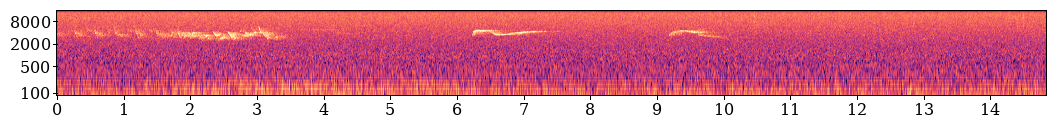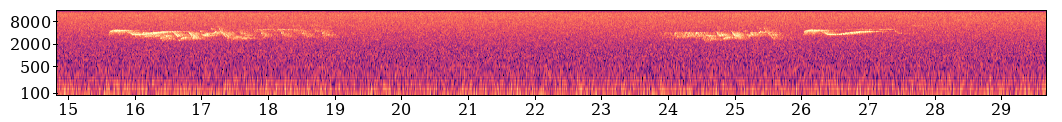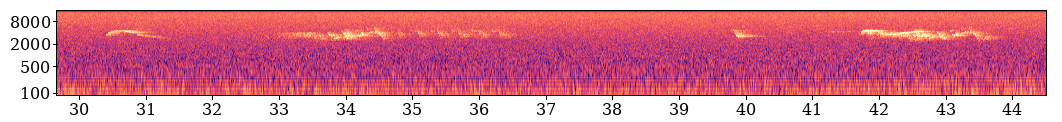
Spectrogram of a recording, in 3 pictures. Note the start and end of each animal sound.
0.0s-1.6s: Ovenbird (Seiurus aurocapilla)
1.3s-3.5s: Purple Finch (Haemorhous purpureus)
6.2s-7.3s: Eastern Wood-Pewee (Contopus virens)
9.1s-10.1s: Eastern Wood-Pewee (Contopus virens)
15.6s-16.5s: Eastern Wood-Pewee (Contopus virens)
16.0s-17.6s: Purple Finch (Haemorhous purpureus)
17.0s-19.0s: Ovenbird (Seiurus aurocapilla)
17.4s-18.7s: Black-throated Green Warbler (Setophaga virens)
23.8s-25.8s: Purple Finch (Haemorhous purpureus)
26.0s-27.2s: Eastern Wood-Pewee (Contopus virens)
26.2s-27.9s: Black-throated Green Warbler (Setophaga virens)
30.4s-31.3s: Eastern Wood-Pewee (Contopus virens)
32.9s-34.7s: Purple Finch (Haemorhous purpureus)
34.6s-36.6s: Ovenbird (Seiurus aurocapilla)
39.7s-40.3s: Blue-headed Vireo (Vireo solitarius)
41.7s-42.8s: Eastern Wood-Pewee (Contopus virens)
42.1s-43.7s: Purple Finch (Haemorhous purpureus)

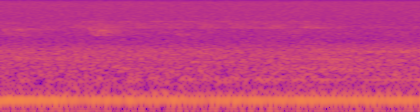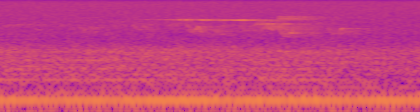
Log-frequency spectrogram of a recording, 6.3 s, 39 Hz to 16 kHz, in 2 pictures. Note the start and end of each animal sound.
0.0s-6.3s: Red-eyed Vireo (Vireo olivaceus)
0.4s-2.8s: Ovenbird (Seiurus aurocapilla)
4.0s-5.8s: Black-throated Green Warbler (Setophaga virens)

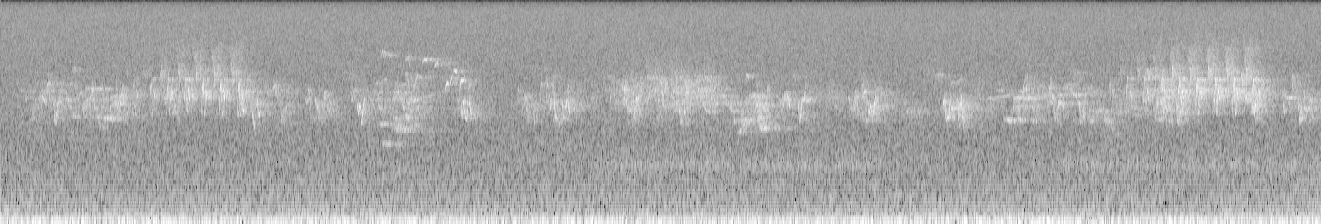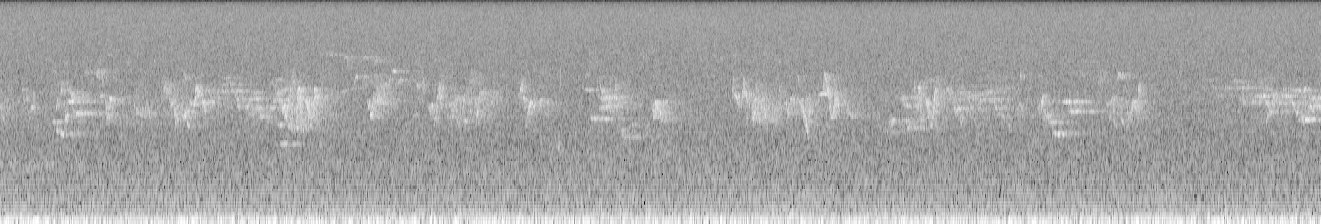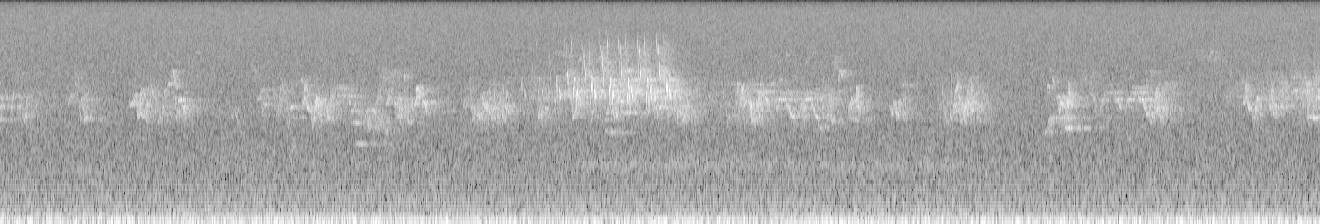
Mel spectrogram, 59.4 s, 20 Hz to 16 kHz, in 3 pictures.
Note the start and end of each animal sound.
0.0s-59.4s: Red-eyed Vireo (Vireo olivaceus)
0.3s-2.3s: Veery (Catharus fuscescens)
1.9s-4.0s: Ovenbird (Seiurus aurocapilla)
5.6s-6.3s: Wood Thrush (Hylocichla mustelina)
5.6s-7.2s: Brown Creeper (Certhia americana)
9.0s-11.0s: Ovenbird (Seiurus aurocapilla)
10.4s-11.6s: Veery (Catharus fuscescens)
15.0s-15.6s: Wood Thrush (Hylocichla mustelina)
15.4s-16.8s: Veery (Catharus fuscescens)
16.7s-19.3s: Ovenbird (Seiurus aurocapilla)
20.5s-21.3s: Wood Thrush (Hylocichla mustelina)
23.1s-23.9s: Veery (Catharus fuscescens)
23.8s-24.3s: Wood Thrush (Hylocichla mustelina)
24.7s-26.2s: Brown Creeper (Certhia americana)
28.6s-29.3s: Wood Thrush (Hylocichla mustelina)
31.7s-32.1s: Veery (Catharus fuscescens)
33.1s-33.7s: Wood Thrush (Hylocichla mustelina)
33.8s-35.1s: Veery (Catharus fuscescens)
35.5s-36.3s: Wood Thrush (Hylocichla mustelina)
38.1s-39.7s: Veery (Catharus fuscescens)
39.2s-39.8s: Wood Thrush (Hylocichla mustelina)
44.8s-45.3s: Wood Thrush (Hylocichla mustelina)
47.6s-50.2s: Ovenbird (Seiurus aurocapilla)
48.7s-49.3s: Wood Thrush (Hylocichla mustelina)
50.5s-52.2s: Veery (Catharus fuscescens)
55.2s-56.1s: Wood Thrush (Hylocichla mustelina)
56.0s-57.4s: Veery (Catharus fuscescens)
58.1s-59.4s: Ovenbird (Seiurus aurocapilla)

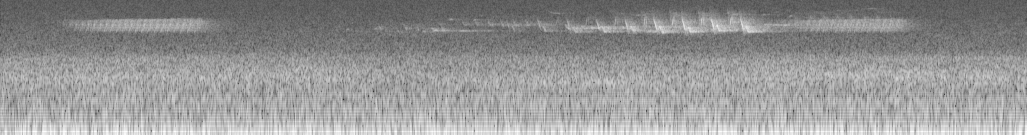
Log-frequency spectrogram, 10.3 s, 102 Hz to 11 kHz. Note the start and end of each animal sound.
0.5s-2.2s: Pine Warbler (Setophaga pinus)
3.6s-8.8s: Winter Wren (Troglodytes hiemalis)
5.0s-7.7s: Ovenbird (Seiurus aurocapilla)
7.4s-9.1s: Pine Warbler (Setophaga pinus)

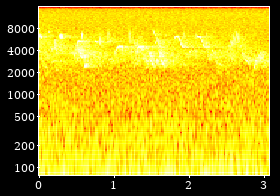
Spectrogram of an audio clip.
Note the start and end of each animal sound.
0.0s-2.8s: Indigo Bunting (Passerina cyanea)
0.0s-3.1s: Red-eyed Vireo (Vireo olivaceus)

